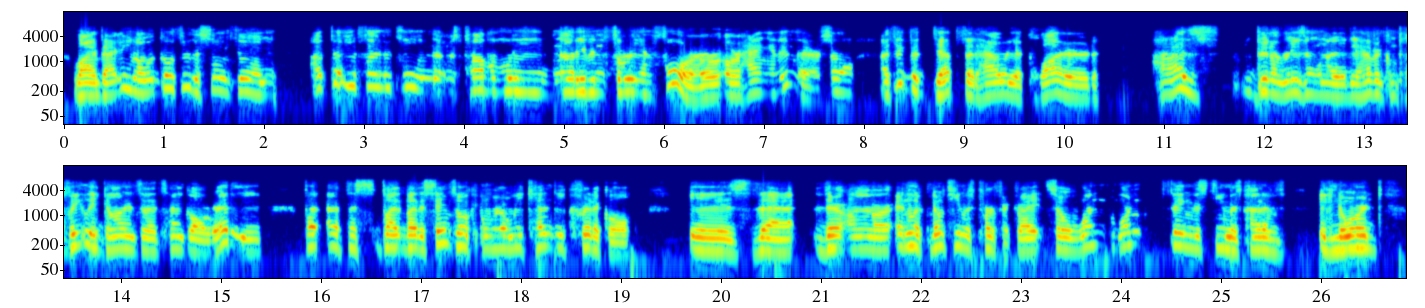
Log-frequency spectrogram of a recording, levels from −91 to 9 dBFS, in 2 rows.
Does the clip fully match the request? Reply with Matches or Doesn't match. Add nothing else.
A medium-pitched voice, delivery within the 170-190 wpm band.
Matches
